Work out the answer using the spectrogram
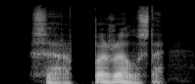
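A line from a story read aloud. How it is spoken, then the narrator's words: Mumbling. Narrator (Russian): забормотал Чилден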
